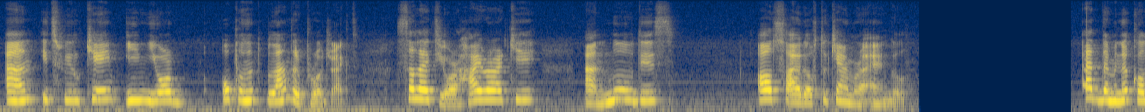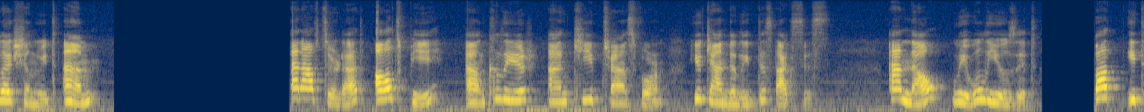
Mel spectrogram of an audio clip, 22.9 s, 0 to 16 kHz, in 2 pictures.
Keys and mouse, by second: 0.7 click, 2.8-3.9 drag, 6.3 click, 7.4 g, 7.7 x, 10.2 m, 12.1 s, 14.0 KP_Decimal, 14.6 click, 14.8 ctrl+alt+z, 14.9 alt+p, 17.2 click, 18.5 Delete, 20.1 KP_7, 21.7 click, 22.4-22.8 drag.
